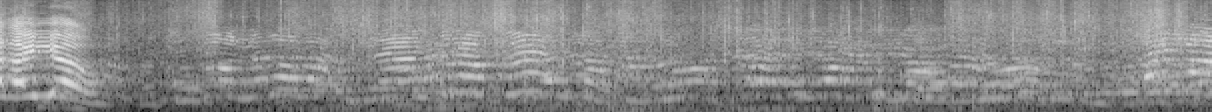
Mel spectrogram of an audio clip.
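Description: A crowd of children chattering and calling out, many high voices overlapping. A burst of loud shouts comes at the very start, then a steady babble.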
